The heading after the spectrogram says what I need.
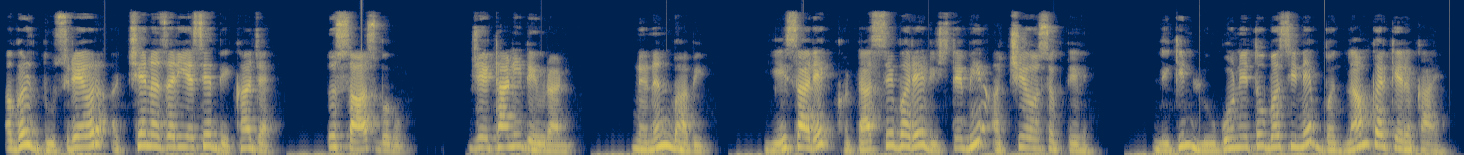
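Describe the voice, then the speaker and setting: A woman voicing a kindly older father-in-law in a cartoon story, calm and reasoning. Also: medium pitch, unhurried. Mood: gentle.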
